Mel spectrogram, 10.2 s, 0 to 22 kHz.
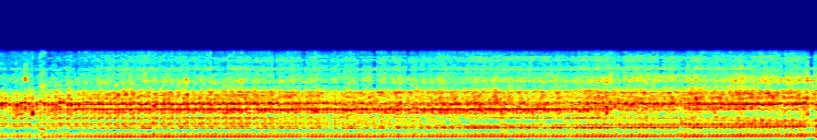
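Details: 1998 BMW R1100RT boxer twin, first start after restoration, before throttle body tuning: even, lumpy idle with regular beats about three to four per second, no misses or knocks; normal idle.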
